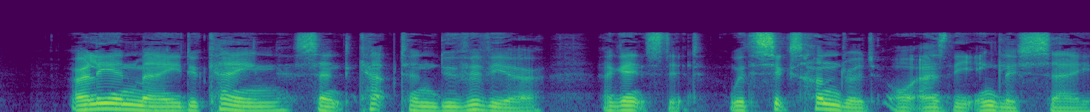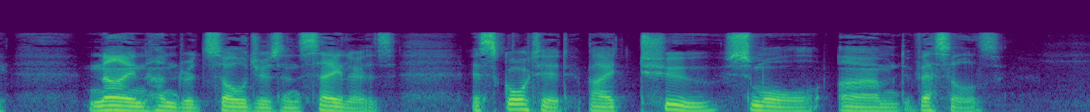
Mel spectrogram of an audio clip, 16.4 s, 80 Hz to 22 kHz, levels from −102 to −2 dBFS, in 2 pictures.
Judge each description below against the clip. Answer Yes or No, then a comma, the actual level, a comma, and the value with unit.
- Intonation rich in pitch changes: No, average, 3.5 semitones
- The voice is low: Yes, low, 115 Hz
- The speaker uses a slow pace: Yes, slow, 105 wpm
